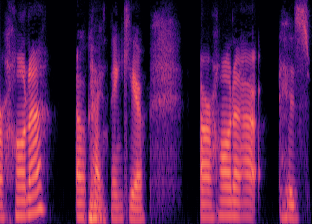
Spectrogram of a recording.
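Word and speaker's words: Arjona: He's played by Kyle Marvin, who I'm not familiar with, and him and his wife, Adria, how do you pronounce her last name? Arona. Arona.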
